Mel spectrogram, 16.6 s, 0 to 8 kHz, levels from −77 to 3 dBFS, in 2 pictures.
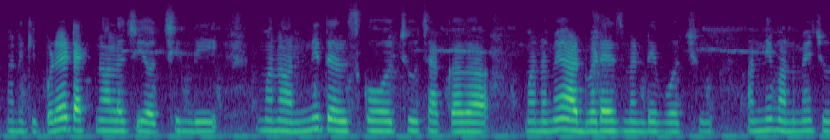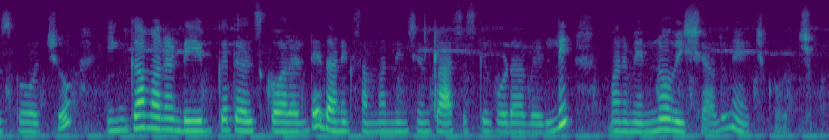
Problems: constant background noise, background conversations at intervals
